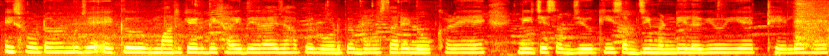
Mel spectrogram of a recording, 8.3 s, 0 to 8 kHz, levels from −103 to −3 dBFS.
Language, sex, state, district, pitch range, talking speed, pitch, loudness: Hindi, female, Rajasthan, Jaipur, 205-220 Hz, 210 wpm, 210 Hz, -16 LUFS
